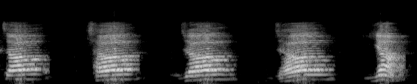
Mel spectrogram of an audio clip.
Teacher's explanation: इनका उच्चारण तालु से होता है। इसलिए इनको तालव्य वर्ण कहते हैं।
